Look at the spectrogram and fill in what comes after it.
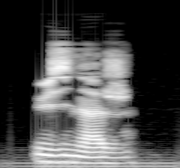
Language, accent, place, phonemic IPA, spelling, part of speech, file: French, France, Lyon, /y.zi.naʒ/, usinage, noun, LL-Q150 (fra)-usinage.wav
- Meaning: machining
